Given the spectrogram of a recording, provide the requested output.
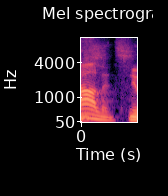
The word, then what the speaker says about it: New Orleans: How do you pronounce it? New Orleans or New Orleans? – Narlins.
